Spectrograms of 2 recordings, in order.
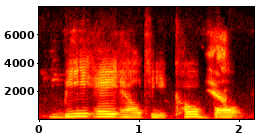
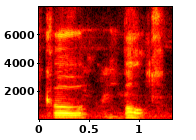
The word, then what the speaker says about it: Kobalt: Actually, it's KOBALT, Cobalt. It's a weird pronunciation. Here. It's Cobalt.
